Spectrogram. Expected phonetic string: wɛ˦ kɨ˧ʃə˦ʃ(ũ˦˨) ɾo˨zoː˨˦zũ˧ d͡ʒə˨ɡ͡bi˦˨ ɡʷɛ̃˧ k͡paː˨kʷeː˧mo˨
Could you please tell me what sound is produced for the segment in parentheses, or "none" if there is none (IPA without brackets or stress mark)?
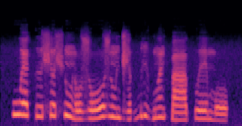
ũ˦˨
